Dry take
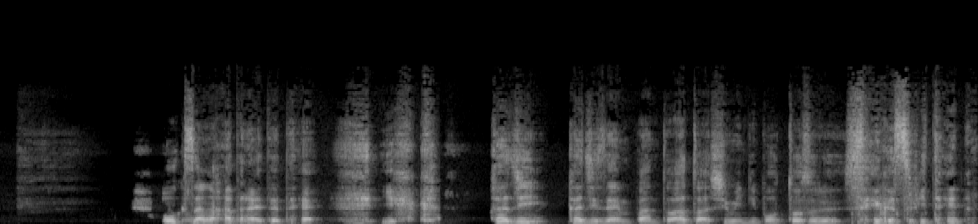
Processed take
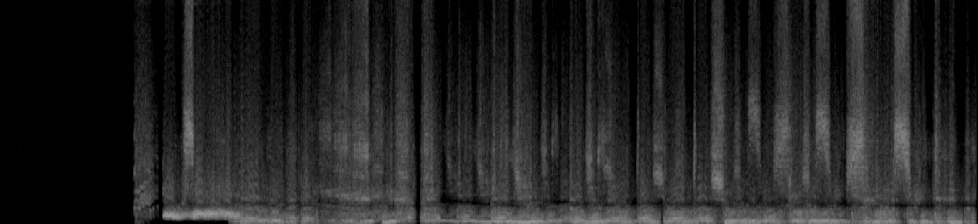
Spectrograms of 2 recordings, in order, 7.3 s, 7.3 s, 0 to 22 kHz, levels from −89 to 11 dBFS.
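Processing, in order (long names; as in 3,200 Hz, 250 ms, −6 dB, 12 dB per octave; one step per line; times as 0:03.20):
adaptive Wiener filter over 9 samples
low-shelf EQ 490 Hz +6.5 dB
leveller curve on the samples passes 5
brickwall limiter −23 dBFS, peak gain reduction 17 dB
0:01.05–0:01.80: frequency shifter +490 Hz
phaser with its sweep stopped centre 510 Hz, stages 6
delay with pitch and tempo change per echo 144 ms, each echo +2 semitones, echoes 2, each echo −6 dB
level −7.5 dB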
